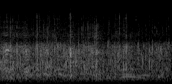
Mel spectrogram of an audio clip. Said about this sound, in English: some people are clapping. They're like, praise the Lord. Come on, honey, get that. Amen. That's an amen moment.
